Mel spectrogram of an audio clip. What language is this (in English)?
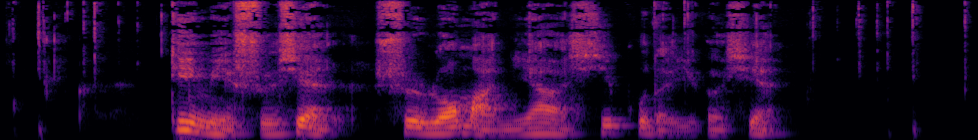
Chinese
